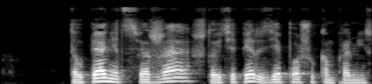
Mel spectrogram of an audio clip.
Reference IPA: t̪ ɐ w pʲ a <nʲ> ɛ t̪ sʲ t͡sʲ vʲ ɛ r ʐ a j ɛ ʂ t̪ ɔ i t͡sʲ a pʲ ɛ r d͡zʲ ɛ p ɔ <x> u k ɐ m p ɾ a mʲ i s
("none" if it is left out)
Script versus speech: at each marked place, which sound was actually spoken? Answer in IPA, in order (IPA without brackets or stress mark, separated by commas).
nʲ, ʂ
